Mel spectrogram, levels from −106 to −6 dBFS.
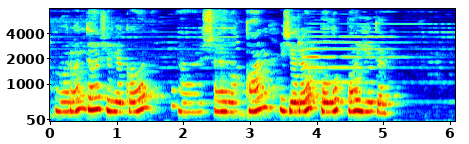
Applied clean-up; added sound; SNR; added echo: classical method WPE with log-MMSE.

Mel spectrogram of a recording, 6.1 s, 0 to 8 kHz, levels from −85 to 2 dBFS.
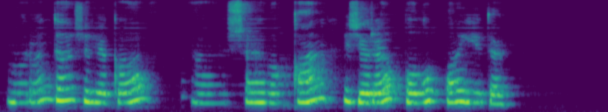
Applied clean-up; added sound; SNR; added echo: neural mask model DeepFilterNet 3.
